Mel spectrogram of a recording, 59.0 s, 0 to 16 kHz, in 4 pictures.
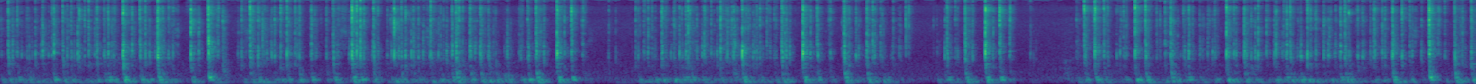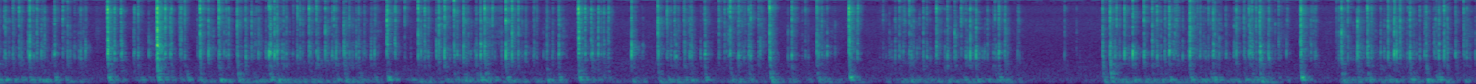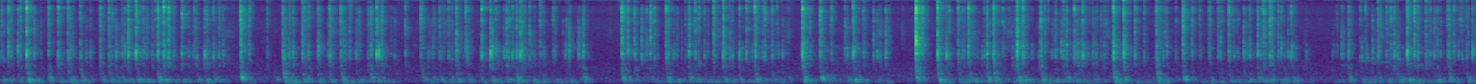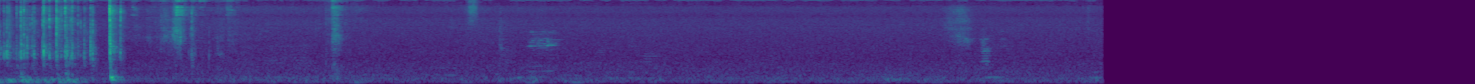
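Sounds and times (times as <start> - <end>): fast typing on keyboard: 0.0 - 45.6.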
